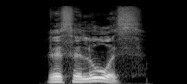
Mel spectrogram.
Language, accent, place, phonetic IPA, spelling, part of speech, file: German, Germany, Berlin, [ˌʁɪsə ˈloːs], risse los, verb, De-risse los.ogg
- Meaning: first/third-person singular subjunctive II of losreißen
